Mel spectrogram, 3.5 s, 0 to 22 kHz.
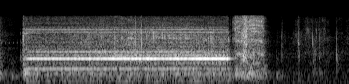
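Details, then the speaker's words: Repaired Epson TM-L90 label printer (jammed paper lid fixed) running a self-test print started by holding the feed button at power-on: even two-second feed whir, then a crisp cutter snap. Printing and cutting normally. "can see that's making the right cutter noises, everything seems to be working, but we'll do 10 or 20 of these just to test that it's all working."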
